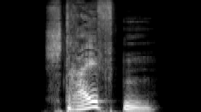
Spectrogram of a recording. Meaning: inflection of streifen: 1. first/third-person plural preterite 2. first/third-person plural subjunctive II
- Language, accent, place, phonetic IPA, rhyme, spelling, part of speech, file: German, Germany, Berlin, [ˈʃtʁaɪ̯ftn̩], -aɪ̯ftn̩, streiften, verb, De-streiften.ogg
